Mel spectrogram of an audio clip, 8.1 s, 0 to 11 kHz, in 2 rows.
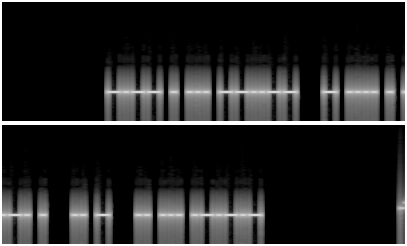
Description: Morse code, heard as a keyed tone, about 28 wpm, 700 Hz. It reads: YES, THERE IT IS.
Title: Sentences from Top 500 Words 30wpm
